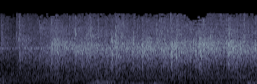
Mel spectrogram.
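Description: A crowd claps steadily, a dense, even wash of many hands with no clear individual beats, holding at a consistent moderate loudness throughout.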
